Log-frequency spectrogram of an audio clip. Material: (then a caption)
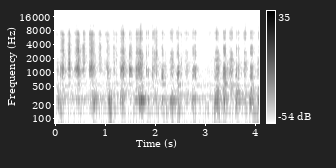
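Coated paper. A wooden stylus scratches continuous strokes into a black-coated scratch-art card bound in a spiral book. Quick, dry rasping strokes come one after another, each with a soft low-mid body and a bright scratchy hiss. There is a brief lull near the three-second mark before the scratching resumes.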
